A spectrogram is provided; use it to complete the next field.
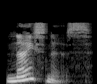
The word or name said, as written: niceness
